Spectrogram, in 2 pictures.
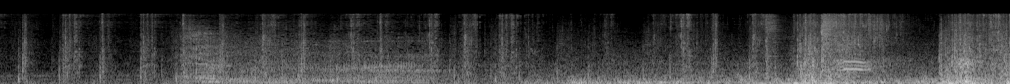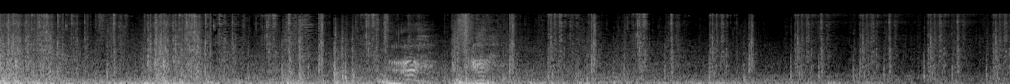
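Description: Armored footsteps clank on stone.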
